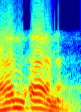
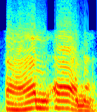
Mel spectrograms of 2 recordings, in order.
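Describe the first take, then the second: Both takes have the same delivery.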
